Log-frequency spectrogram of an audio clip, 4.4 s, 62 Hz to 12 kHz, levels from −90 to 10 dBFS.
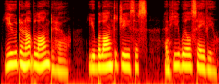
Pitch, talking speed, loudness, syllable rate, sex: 180 Hz, 205 wpm, -16 LUFS, 4.9 syllables/s, female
